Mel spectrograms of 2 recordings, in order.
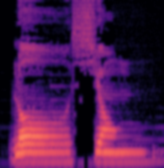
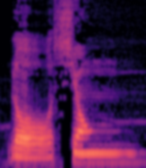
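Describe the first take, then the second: First: The first syllable is level at mid pitch. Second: The first syllable is level at low pitch. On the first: "元々の成長に基づいて発音をすると" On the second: "実際の発音では1 文字目は転調して、第3 声に変わって"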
